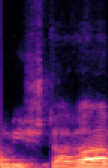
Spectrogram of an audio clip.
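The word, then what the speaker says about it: משטרה: So I can interchange Tel Aviv with La Mishtara.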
